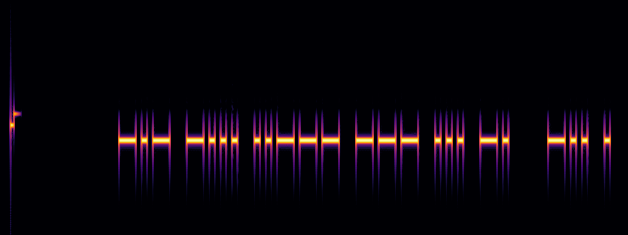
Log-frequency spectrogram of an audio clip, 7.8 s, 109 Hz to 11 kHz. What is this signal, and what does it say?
Morse code, heard as a keyed tone, about 17 wpm, 700 Hz. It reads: KB2OSN DE
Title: USA Callsign DE Callsign 17wpm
